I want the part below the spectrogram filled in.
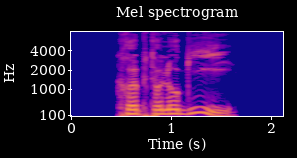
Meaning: cryptology
- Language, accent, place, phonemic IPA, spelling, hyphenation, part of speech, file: German, Germany, Berlin, /kʁʏptoloˈɡiː/, Kryptologie, Kryp‧to‧lo‧gie, noun, De-Kryptologie.ogg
